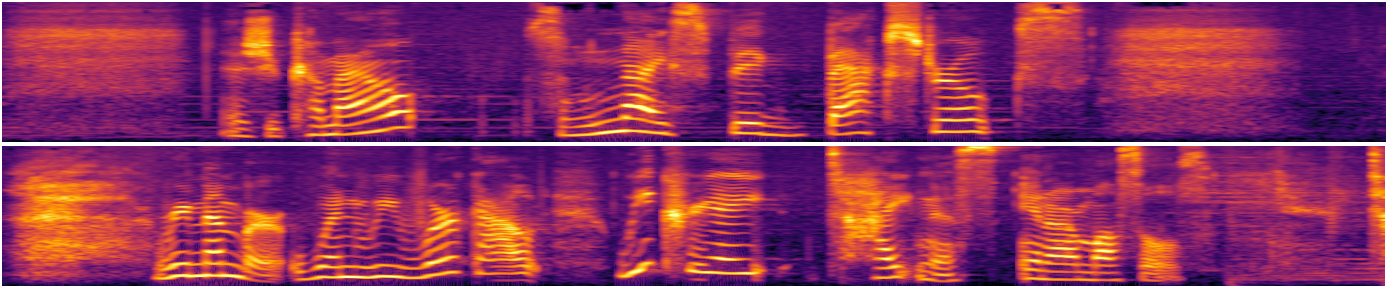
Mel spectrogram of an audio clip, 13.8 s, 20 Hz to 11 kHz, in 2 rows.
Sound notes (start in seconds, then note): 0.0 inhales; 5.5 inhales and exhales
